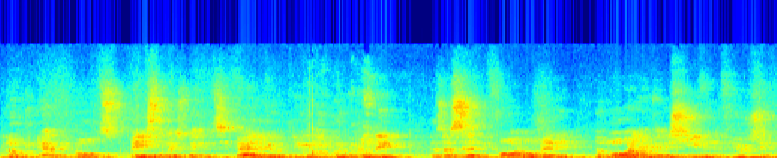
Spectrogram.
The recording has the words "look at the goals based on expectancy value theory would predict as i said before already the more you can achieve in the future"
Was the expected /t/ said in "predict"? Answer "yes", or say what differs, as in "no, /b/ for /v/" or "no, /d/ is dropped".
no, /t/ is dropped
